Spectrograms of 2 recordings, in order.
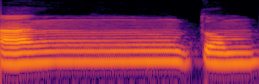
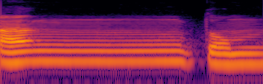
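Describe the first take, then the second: The two takes are said the same way.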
